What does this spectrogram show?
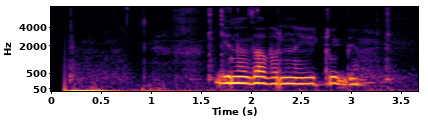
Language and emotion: Russian, neutral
